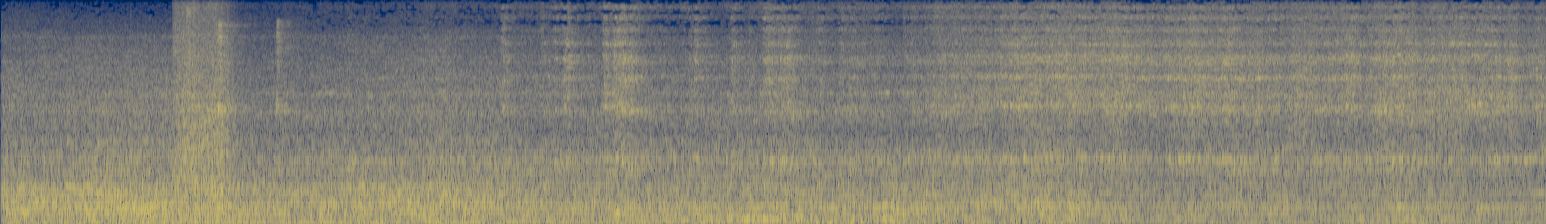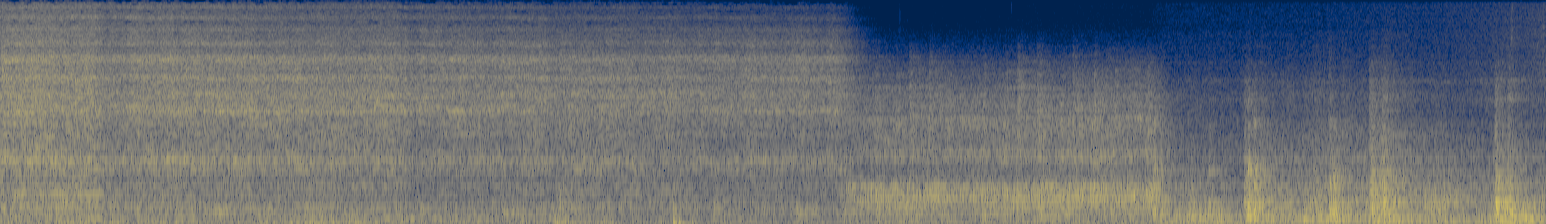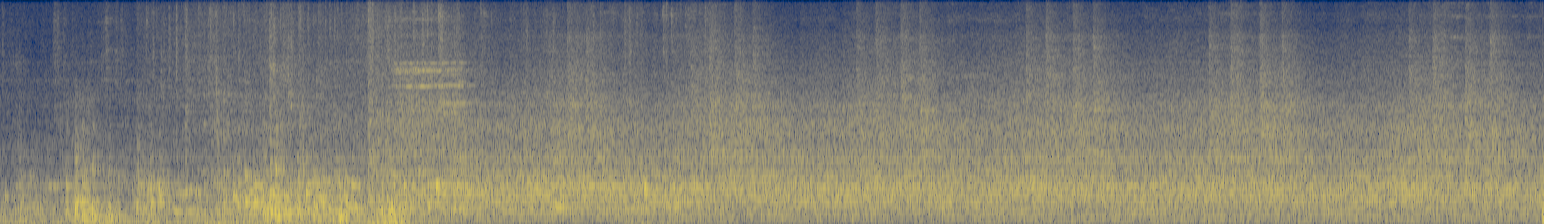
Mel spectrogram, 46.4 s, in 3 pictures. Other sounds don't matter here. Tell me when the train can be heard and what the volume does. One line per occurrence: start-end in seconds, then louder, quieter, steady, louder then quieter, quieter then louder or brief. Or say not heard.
0.0-46.3 quieter then louder.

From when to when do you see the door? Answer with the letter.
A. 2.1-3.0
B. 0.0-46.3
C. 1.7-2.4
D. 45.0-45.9
C.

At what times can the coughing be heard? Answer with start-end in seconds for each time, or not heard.
2.1-3.0.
